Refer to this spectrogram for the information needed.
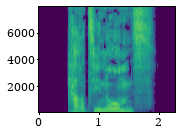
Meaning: genitive singular of Karzinom
- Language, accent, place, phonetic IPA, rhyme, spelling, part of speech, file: German, Germany, Berlin, [kaʁt͡siˈnoːms], -oːms, Karzinoms, noun, De-Karzinoms.ogg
